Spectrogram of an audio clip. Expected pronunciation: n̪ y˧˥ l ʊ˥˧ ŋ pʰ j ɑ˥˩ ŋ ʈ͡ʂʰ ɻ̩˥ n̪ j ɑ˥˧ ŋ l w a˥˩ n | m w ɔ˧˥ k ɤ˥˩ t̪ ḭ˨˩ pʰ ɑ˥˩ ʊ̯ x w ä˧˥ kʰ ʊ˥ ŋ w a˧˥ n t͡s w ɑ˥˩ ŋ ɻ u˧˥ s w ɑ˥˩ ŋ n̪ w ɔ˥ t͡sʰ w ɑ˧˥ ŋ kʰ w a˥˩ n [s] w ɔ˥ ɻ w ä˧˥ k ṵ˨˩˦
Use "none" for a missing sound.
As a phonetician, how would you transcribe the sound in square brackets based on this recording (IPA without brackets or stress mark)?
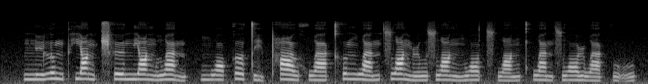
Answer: s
